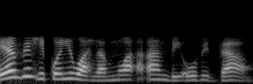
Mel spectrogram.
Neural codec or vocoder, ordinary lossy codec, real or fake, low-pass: codec, 16 kHz, 0.5 kbps, FunCodec, trained on Chinese and English, 25 frames a second; none; fake; 3.6 kHz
